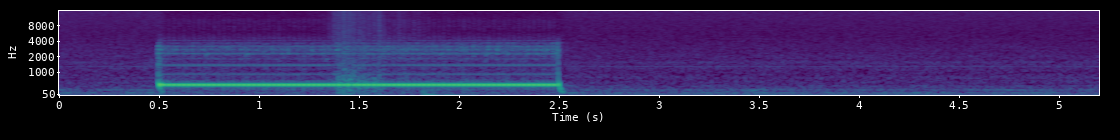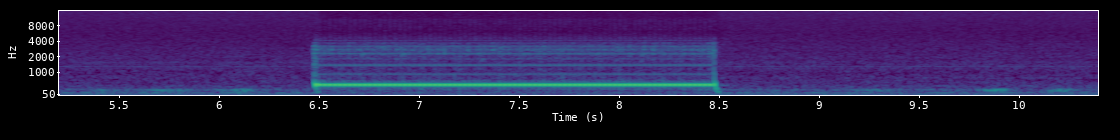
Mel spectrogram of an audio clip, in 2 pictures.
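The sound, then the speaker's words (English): A telephone ringback tone rings twice, each steady buzzing burst lasting about two seconds with a long quiet gap between, heard over a phone line while waiting for someone at a place called Critters to answer. “They take a long time to answer the phone at this place.”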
